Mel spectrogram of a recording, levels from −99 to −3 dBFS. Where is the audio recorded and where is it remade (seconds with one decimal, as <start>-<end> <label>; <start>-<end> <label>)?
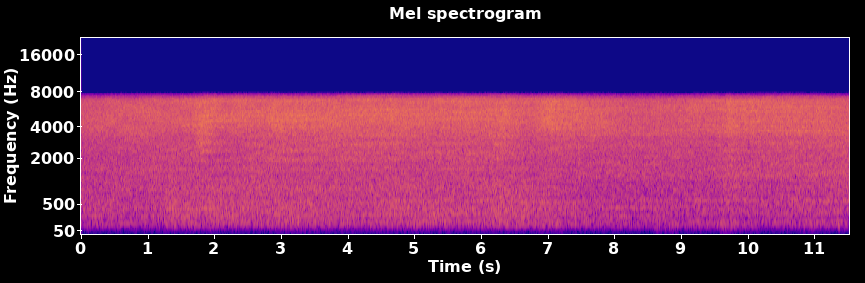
0.0-0.7 recorded; 0.7-3.1 remade; 3.1-11.5 recorded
